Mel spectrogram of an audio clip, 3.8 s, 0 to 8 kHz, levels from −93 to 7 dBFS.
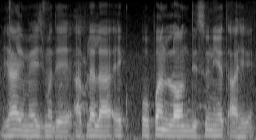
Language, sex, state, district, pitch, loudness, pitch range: Marathi, male, Maharashtra, Aurangabad, 110 Hz, -26 LUFS, 105-110 Hz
